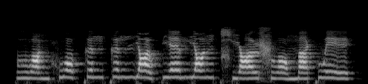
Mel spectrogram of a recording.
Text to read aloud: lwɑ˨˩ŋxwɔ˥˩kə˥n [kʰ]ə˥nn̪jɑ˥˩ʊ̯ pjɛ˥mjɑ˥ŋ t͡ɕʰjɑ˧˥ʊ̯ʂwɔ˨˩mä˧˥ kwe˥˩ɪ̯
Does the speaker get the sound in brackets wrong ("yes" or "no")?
yes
